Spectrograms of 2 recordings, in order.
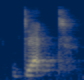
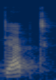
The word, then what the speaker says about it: debt: climb we don't say climb we say climb debt don't say debt say debt subtle and doubt another common mistake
